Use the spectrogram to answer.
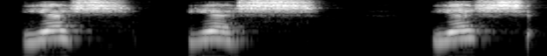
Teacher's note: شین میں ہمز ہے اور اس کی کوالٹی ہے تفشی، سپرے کی کوالٹی ہے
